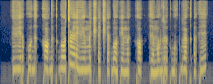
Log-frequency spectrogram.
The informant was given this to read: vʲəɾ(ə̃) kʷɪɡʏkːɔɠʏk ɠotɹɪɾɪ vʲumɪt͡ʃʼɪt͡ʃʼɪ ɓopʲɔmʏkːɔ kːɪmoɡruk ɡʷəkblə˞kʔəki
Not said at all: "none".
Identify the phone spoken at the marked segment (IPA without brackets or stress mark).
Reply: ə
